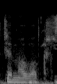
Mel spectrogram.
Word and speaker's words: Chemobox: Lo primero, ¿cómo pronunciamos correctamente el término? – Chemobox. – Tal cual. Como lo conocemos todos es Chemobox. – Chemobox, que es como se escribe.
